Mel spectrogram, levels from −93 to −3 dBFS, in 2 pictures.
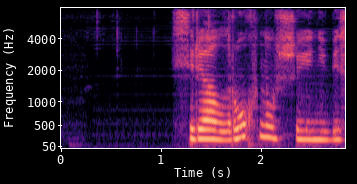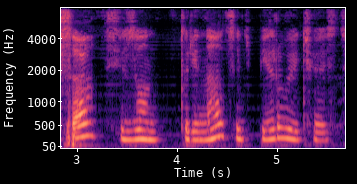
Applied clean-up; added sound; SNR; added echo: neural separator model SepFormer DNS4.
